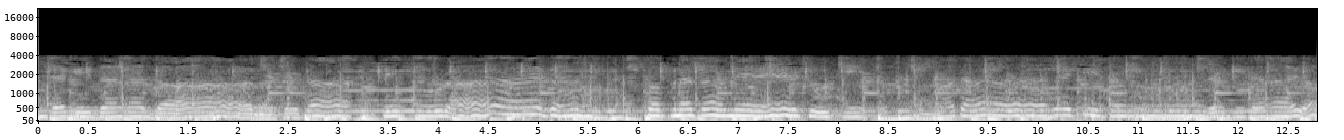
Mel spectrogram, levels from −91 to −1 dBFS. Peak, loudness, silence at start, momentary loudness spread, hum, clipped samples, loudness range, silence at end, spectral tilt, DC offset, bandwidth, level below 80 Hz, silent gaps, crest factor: 0 dBFS; -12 LUFS; 0 s; 4 LU; none; 0.1%; 2 LU; 0 s; -13.5 dB/octave; 0.1%; 4 kHz; -30 dBFS; none; 10 dB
